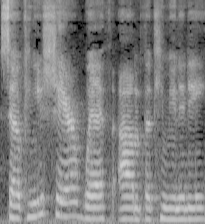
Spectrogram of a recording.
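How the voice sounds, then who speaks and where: With audible room echo, a woman speaks in a very deep, low pitch with ordinary pitch variation. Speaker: travel entrepreneur and livestream host. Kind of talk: live interview. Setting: Facebook group livestream. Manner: stumbling over words.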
